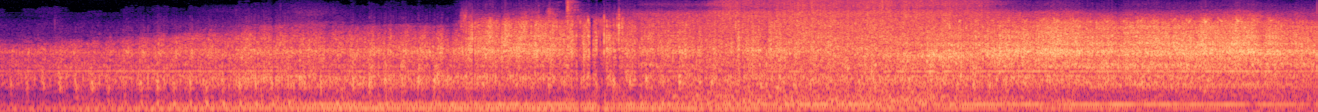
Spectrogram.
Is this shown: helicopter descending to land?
yes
